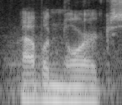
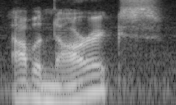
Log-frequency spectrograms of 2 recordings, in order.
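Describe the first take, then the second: First: The middle syllable sounds like 'nor'. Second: The middle syllable sounds like 'nar'. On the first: The speaker calls it right. "is how you say it" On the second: The speaker calls it wrong. "Like I'm fucking Australian or whatever"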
